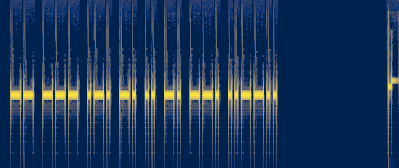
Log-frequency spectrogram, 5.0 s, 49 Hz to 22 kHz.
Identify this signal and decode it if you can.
Morse code, heard as a keyed tone, about 30 wpm, 700 Hz. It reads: MORNING?
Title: Sentences from Top 1000 Words - Review Part 2 - 30wpm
